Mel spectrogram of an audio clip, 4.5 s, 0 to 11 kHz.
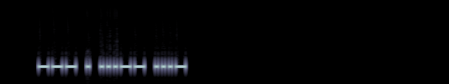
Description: Morse code, heard as a keyed tone, about 36 wpm, 700 Hz. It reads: OE3V
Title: DXCC-100 Call Signs - 4 Characters - Repeated 3x - 35wpm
